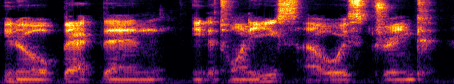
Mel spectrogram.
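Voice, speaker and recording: A man's voice: sits low, measured pace, slight background noise. A man in his thirties who grew up in Taiwan, talking casually and reflectively about his life as a freelancer, with fillers and restarts. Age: 30s. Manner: relaxed, rambling, with fillers and restarts. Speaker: vlogger, freelance designer and coach.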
